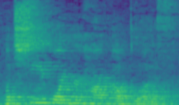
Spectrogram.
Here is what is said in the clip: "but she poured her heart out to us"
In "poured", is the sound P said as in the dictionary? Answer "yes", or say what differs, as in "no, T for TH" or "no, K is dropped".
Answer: no, F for P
